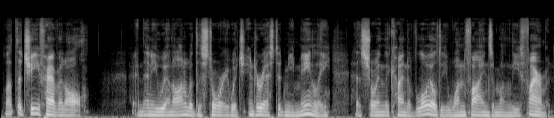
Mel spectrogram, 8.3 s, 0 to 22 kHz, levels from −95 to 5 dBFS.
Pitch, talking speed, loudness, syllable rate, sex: 110 Hz, 210 wpm, -21 LUFS, 5.7 syllables/s, male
